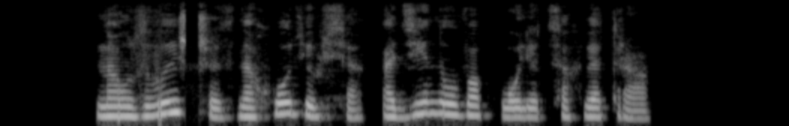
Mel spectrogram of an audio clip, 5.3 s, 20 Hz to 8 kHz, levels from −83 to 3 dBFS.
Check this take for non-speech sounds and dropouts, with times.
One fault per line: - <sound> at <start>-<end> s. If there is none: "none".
- dropout at 1.2-1.3 s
